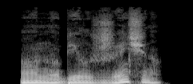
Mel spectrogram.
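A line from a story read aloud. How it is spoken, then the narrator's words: Breathless. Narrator (Russian): выдохнул Гай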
